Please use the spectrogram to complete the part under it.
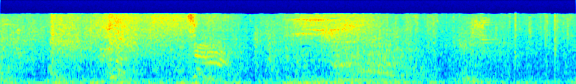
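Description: A large creature roars and growls.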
